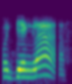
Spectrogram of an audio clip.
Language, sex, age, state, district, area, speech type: Tamil, female, 60+, Tamil Nadu, Namakkal, rural, conversation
